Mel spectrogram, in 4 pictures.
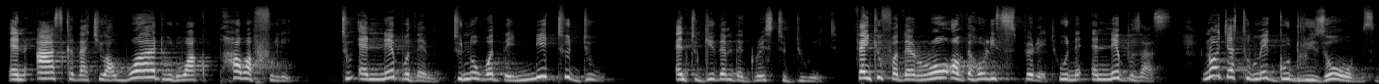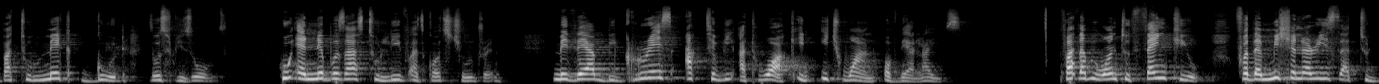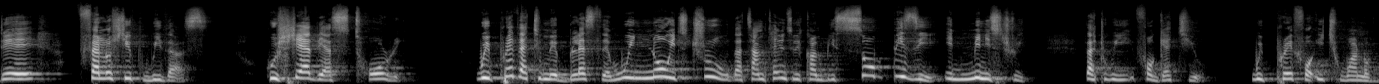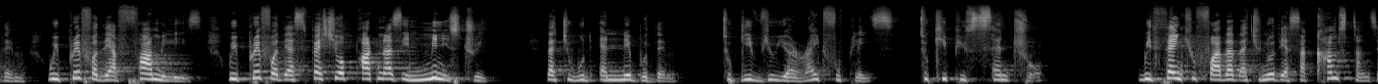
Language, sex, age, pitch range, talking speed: English, female, 40-59, 200-265 Hz, 170 wpm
